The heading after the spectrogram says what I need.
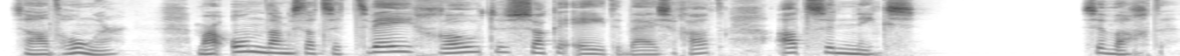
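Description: A woman narrating a fairy tale for her podcast, calm and measured. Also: mid-range voice, no room sound, studio quality. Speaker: podcast storyteller. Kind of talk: storytelling narration.

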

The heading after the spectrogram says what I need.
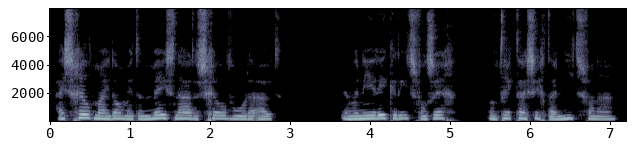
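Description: A woman's voice: mid-range voice, fairly even intonation, measured pace, dark tone, breathy edge. A woman voicing an ashamed, worn-down mother of three boys who talks in a hesitant, self-blaming way.

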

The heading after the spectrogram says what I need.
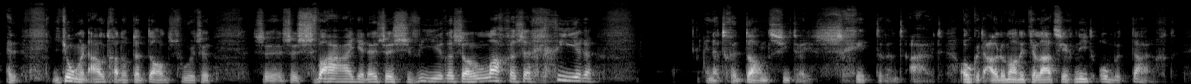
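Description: A man telling a fairy tale, animated, with hushed dramatic pauses. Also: fairly low pitch, husky. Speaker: storyteller.

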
